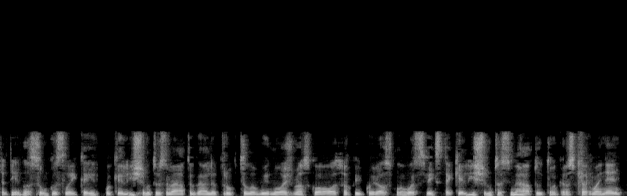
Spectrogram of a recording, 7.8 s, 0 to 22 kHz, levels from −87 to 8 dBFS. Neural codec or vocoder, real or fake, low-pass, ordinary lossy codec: codec, 16 kHz, 4 kbps, FunCodec, trained on LibriTTS, 50 frames a second; fake; 7.2 kHz; MP3, 48 kbps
